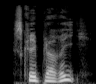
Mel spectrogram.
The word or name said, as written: skribleri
